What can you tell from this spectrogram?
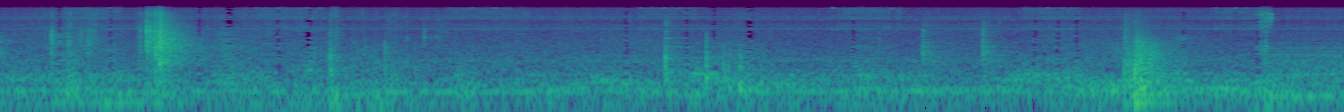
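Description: Kitchen handling sounds as a glass mixing bowl is set down and covered with a silicone lid: two sharp knocks, one about a second in and one near the end, with faint clicks between.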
